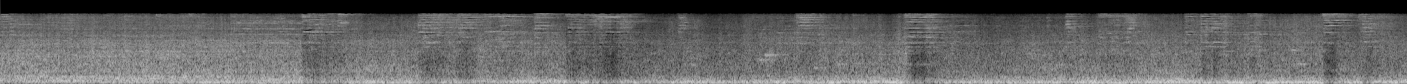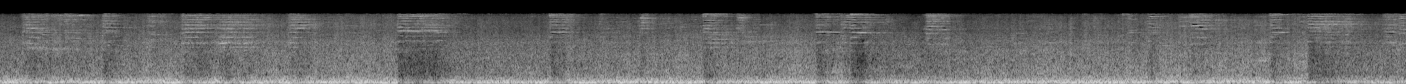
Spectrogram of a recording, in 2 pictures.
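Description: Freight train cars (tank cars, hoppers and gondolas) rolling past close by: a continuous heavy rumble with irregular clacks from the wheels over the rail joints and some faint high-pitched wheel squeal.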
